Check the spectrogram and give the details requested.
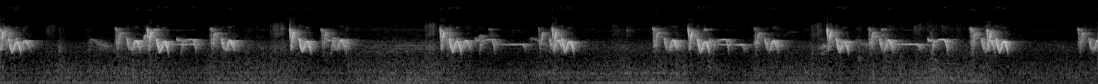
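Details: Scarlet-backed flowerpecker kept for competitive singing, pouring out clusters of high, sharp chirps and tinkling trills in phrases of two or three notes, grouped in bursts with short gaps, faint low hum beneath.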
